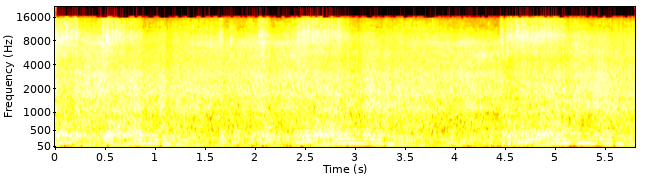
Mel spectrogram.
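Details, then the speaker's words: 1972 Datsun 510 with turbo KA24DET swap, after fitting aftermarket stainless exhaust manifold gaskets in place of the failed CX Racing ones. Engine idles and revs cleanly under the hood with no ticking or puffing, so no exhaust manifold leak. "all right it seems like those gaskets fixed the problem it's actually sealed up under the hood now I don't hear any obvious exhaust leaks"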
